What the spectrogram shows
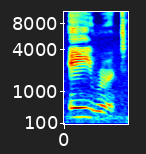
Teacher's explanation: it's erunt because the E on the ending is long by nature.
